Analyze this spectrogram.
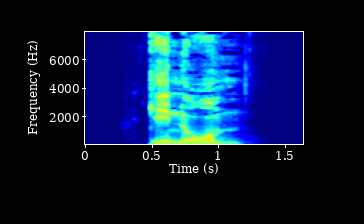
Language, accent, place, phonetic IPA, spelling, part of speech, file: German, Germany, Berlin, [ɡeˈnoːm], Genom, noun, De-Genom.ogg
- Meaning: genome (complete genetic information of an organism)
